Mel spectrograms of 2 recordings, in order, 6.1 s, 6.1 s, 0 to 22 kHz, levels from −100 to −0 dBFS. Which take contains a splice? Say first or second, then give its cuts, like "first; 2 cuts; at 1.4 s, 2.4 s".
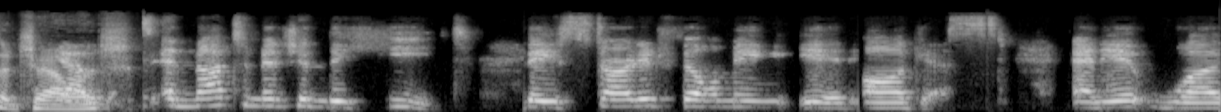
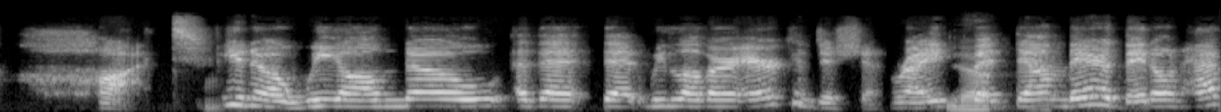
second; 1 cut; at 1.0 s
